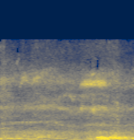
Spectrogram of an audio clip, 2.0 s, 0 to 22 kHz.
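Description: Electric 1/10-scale RC buggies in the 17.5-turn brushless motor class, their motors whining as they race past.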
